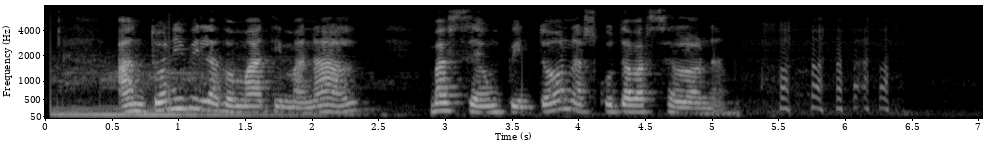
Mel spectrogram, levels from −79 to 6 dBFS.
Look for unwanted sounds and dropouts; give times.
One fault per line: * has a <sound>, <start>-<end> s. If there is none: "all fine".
* has a laugh, 5.4-6.4 s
